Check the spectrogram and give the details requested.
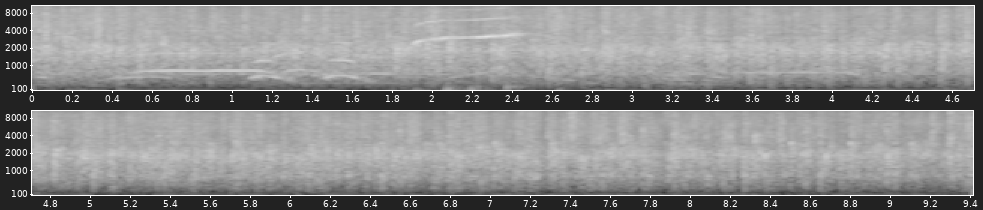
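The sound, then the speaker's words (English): Sustained audience applause for the poet laureate Simon Armitage, a dense steady patter of many hands clapping at an even loudness throughout, with a few brief whoops or cheers rising above it early on. “He's going to stay, but ladies and gentlemen, please round of applause for Simon Armitage.”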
